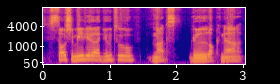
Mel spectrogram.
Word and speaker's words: Gloeckner: way uh all right social media YouTube Max glockner G l o e c k n e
